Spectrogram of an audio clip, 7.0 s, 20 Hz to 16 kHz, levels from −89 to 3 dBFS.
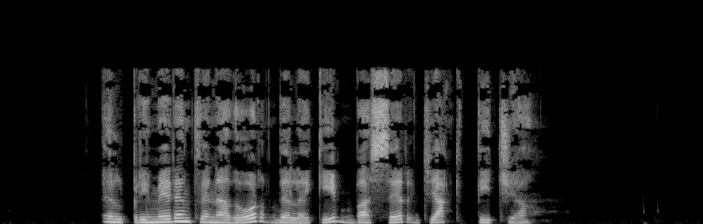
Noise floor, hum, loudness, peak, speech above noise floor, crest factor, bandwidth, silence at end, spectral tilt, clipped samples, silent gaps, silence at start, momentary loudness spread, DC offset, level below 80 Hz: -83 dBFS; none; -23 LUFS; -6 dBFS; 60 dB; 20 dB; 11.5 kHz; 1.7 s; -3.5 dB/octave; under 0.1%; none; 1 s; 12 LU; under 0.1%; -66 dBFS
